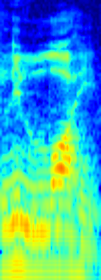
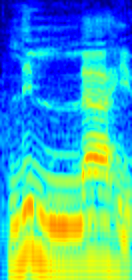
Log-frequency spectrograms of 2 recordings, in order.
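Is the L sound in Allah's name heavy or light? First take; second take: heavy; light. First: The L is heavy and emphatic. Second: The L is light, not emphatic. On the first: The speaker calls it wrong. "on ne va pas dire lillahi" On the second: The speaker calls it right. "à cause de ce kasra, on va dire lillahi"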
